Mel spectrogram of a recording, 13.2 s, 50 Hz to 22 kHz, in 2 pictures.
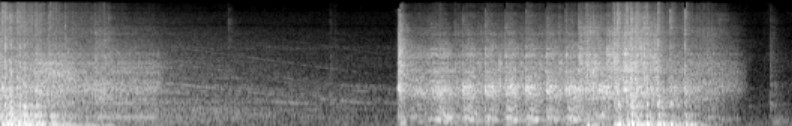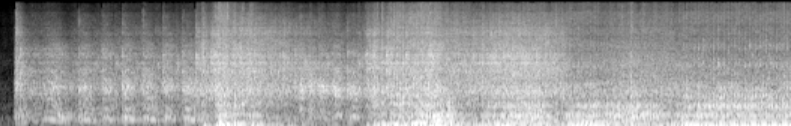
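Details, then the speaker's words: Porsche 911 (996), first start after restoration and engine reinstall: catches after cranking, then runs lumpy and uneven with surging revs; rough running from unplugged throttle body connector. "So although the car started, it was running really badly, and after running it for a little bit, I stopped the engine and had a good look around the engine bay just to see if there's anything I could see I missed when reinstalling the engine"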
